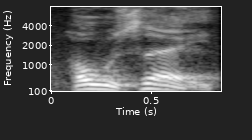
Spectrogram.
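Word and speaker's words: José: It's like the word Jose. The word Jose is J O S E, but it's pronounced with a H."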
